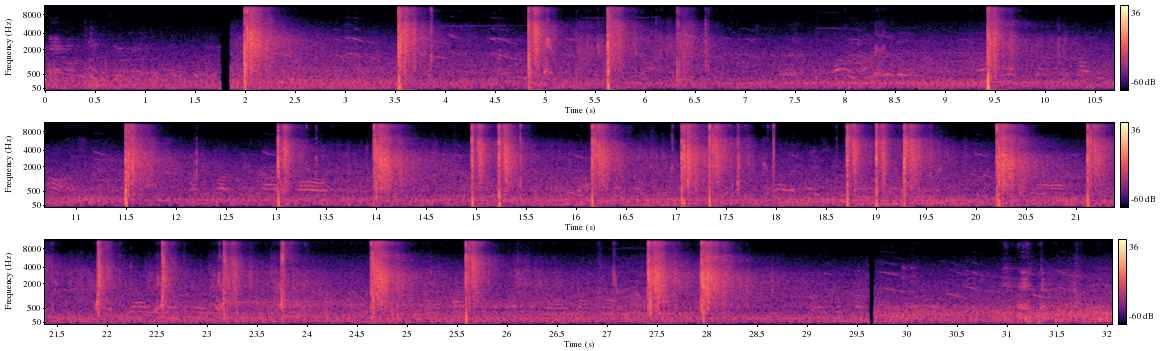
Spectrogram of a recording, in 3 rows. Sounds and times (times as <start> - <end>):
Whip: 1.9 - 2.5, 3.5 - 4.0, 4.8 - 6.8, 9.4 - 10.2, 11.5 - 12.2, 13.0 - 13.4, 14.0 - 18.0, 18.6 - 24.0, 24.6 - 26.2, 27.4 - 28.7.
